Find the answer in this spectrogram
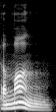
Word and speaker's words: among: than two use among I cannot pronounce the word among I cannot make the G sound when I see n g in this word I cannot say among we say among it's in your nose when you see NG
